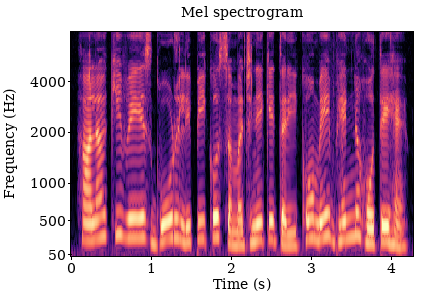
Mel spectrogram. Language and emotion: Hindi, neutral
